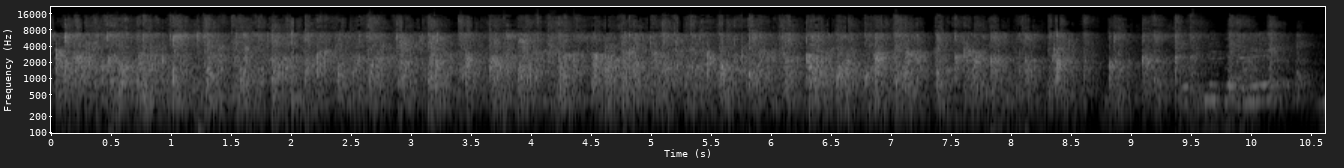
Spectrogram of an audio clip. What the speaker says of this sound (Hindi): सब अपने लिए एक बार अच्छे से ताली बजाएं।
